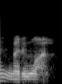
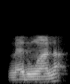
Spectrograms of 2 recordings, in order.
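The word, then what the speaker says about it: marijuana: जे generally silent नहीं होता है, ठीक है, लेकिन दो ऐसे वर्ड है जिसमें जे साइलेंट आपको देखने को मिलेगा। जैसे इसे हम पढ़ते हैं मैरिजुआना, ठीक है, अल्पिनो, मैरिजुआना, अल्पिनो।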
